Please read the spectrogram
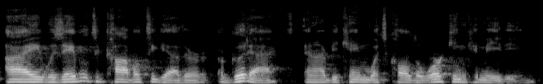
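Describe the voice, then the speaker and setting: An older man with a fairly low, dark, mellow voice talks in a relaxed, chatty way. He drifts through long, self-deprecating stories, one after another. The sound is of a comedian trading stories with a co-host. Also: normal speed. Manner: rambling anecdotal storyteller, self-deprecating. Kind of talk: casual chat and storytelling.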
